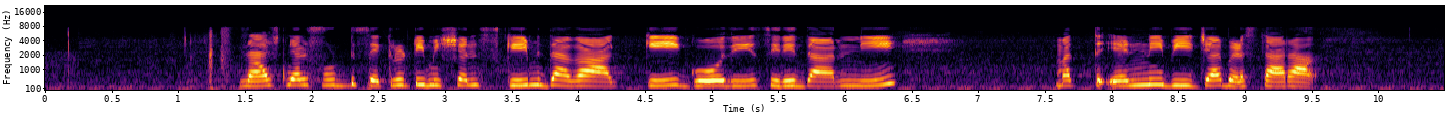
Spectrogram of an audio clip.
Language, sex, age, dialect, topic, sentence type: Kannada, female, 18-24, Northeastern, agriculture, statement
